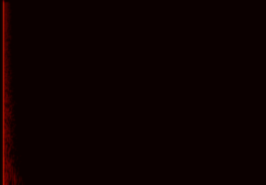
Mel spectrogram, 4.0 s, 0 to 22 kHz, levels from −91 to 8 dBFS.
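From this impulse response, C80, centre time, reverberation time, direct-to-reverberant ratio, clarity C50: 26.0 dB, 1 ms, 0.80 s, 18.0 dB, 24.0 dB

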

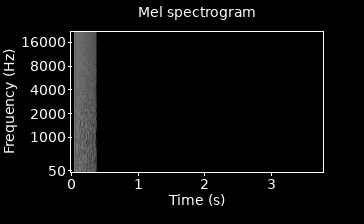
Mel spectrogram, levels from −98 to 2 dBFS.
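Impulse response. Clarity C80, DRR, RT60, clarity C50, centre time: 0.5 dB, -7.0 dB, not exponential, -1.5 dB, 93 ms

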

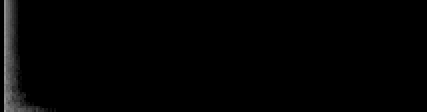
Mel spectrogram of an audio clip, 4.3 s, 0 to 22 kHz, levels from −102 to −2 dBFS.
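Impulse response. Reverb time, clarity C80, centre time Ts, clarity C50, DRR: not exponential, 27.5 dB, 6 ms, 18.5 dB, 6.0 dB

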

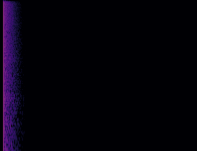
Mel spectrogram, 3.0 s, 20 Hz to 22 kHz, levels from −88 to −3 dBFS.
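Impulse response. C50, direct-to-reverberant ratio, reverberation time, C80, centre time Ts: 9.0 dB, 4.0 dB, 0.65 s, 12.0 dB, 16 ms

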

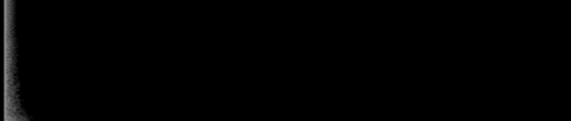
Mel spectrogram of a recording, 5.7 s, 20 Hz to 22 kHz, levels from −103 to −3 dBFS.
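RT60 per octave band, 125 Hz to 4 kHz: 0.35, 0.35, 0.25, 0.20, 0.15, 0.15 s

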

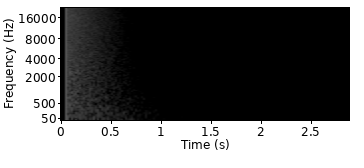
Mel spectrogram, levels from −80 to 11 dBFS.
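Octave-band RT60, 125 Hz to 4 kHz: 2.4, 2.2, 2.0, 1.7, 1.6, 1.6 s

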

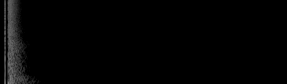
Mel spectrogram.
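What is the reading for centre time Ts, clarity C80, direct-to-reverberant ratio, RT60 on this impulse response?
63 ms, 6.0 dB, -12.0 dB, 0.35 s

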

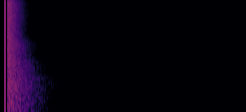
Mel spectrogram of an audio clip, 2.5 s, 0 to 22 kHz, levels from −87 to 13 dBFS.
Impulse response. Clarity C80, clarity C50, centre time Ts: 4.5 dB, 0.5 dB, 59 ms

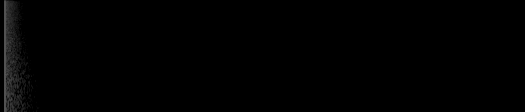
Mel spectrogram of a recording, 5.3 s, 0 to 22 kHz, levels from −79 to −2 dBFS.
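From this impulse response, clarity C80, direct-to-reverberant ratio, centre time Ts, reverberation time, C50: 9.5 dB, 2.5 dB, 23 ms, 0.85 s, 7.0 dB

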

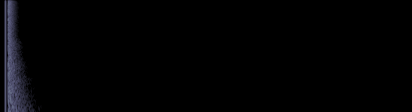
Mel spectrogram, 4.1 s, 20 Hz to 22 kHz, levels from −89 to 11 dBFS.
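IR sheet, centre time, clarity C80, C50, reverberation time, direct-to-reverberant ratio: 44 ms, 10.0 dB, 3.0 dB, 0.35 s, -8.5 dB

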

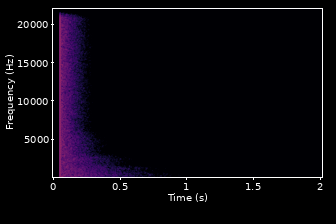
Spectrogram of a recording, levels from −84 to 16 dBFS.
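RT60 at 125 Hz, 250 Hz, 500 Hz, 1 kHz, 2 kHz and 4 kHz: 1.5, 1.6, 1.5, 1.4, 1.0, 0.65 s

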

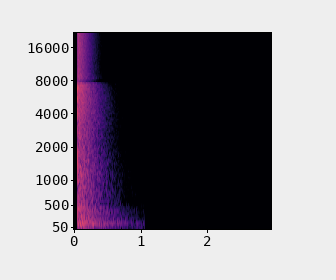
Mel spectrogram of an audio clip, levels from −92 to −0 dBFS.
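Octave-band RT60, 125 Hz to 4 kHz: 1.6, 1.4, 1.2, 0.95, 0.85, 0.75 s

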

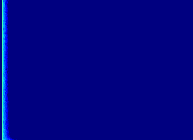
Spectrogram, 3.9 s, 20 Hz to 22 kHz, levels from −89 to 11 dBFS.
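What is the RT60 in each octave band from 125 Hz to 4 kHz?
0.55, 0.35, 0.30, 0.25, 0.20, 0.20 s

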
